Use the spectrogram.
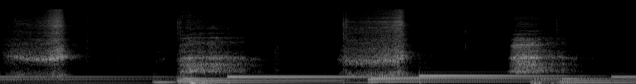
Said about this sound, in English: Sometimes we even forget the most important aspect of our life, that we are breathing. Breathe.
